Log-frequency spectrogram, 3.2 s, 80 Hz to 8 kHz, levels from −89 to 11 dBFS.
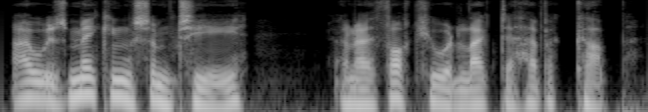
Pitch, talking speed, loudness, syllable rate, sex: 115 Hz, 280 wpm, -20 LUFS, 6.3 syllables/s, male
